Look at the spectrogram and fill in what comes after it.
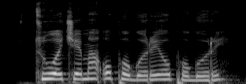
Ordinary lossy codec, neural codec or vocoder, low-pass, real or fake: none; none; 19.8 kHz; real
